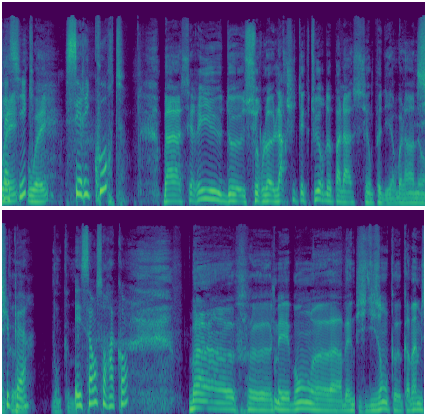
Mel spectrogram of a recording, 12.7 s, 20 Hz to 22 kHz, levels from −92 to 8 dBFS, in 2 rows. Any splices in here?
yes; 2 cuts; at 10.4 s, 11.6 s

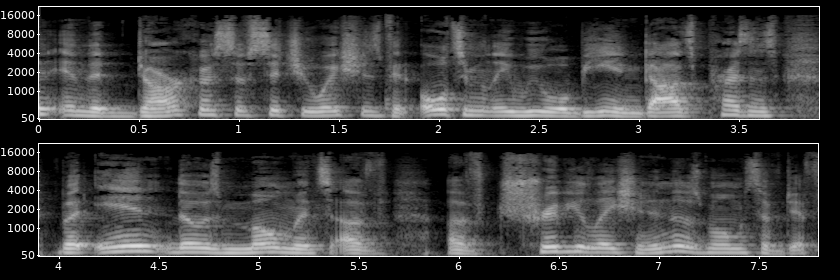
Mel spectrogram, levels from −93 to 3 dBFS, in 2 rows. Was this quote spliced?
yes; 1 cut; at 1.7 s

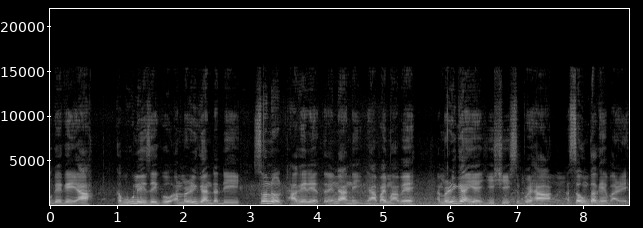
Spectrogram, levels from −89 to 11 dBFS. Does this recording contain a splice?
no; 0 cuts

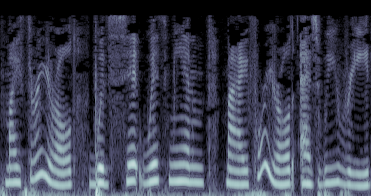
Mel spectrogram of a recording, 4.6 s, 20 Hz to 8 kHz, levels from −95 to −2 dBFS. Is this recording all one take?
no; 1 cut; at 1.1 s

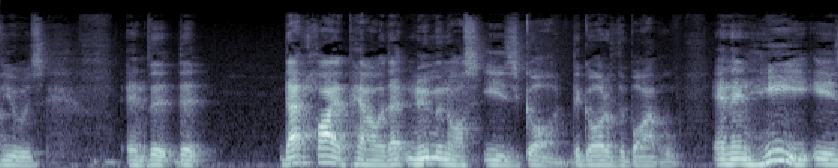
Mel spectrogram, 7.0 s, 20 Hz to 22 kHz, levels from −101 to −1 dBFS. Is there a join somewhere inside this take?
yes; 1 cut; at 1.2 s

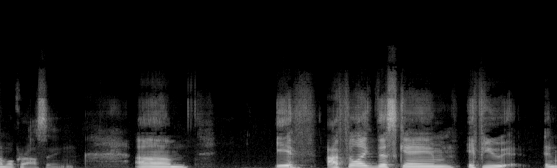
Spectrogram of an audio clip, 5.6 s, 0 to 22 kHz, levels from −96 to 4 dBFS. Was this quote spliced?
yes; 1 cut; at 4.6 s

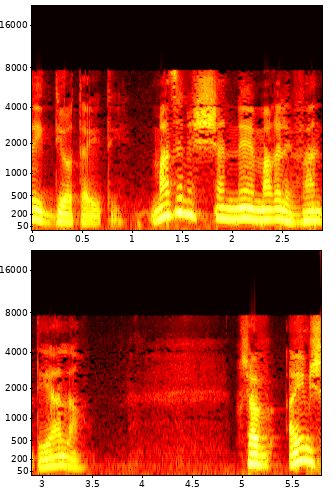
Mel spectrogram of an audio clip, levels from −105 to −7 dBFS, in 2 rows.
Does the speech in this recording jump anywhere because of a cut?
no; 0 cuts

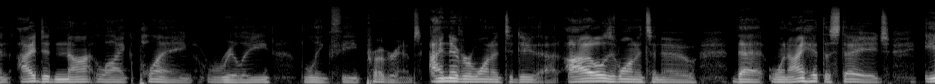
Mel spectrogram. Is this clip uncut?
no; 1 cut; at 4.2 s

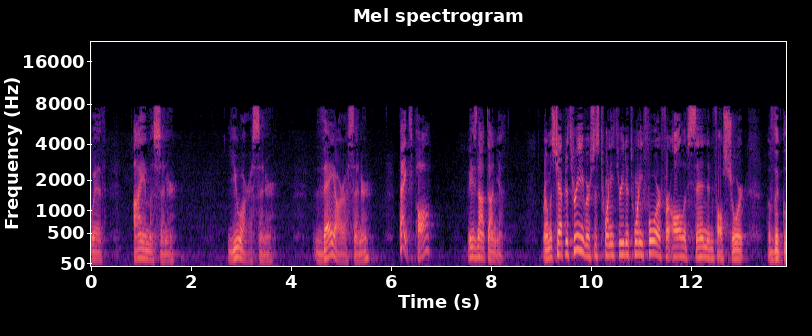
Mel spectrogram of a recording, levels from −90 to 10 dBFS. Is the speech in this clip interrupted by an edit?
yes; 1 cut; at 6.0 s

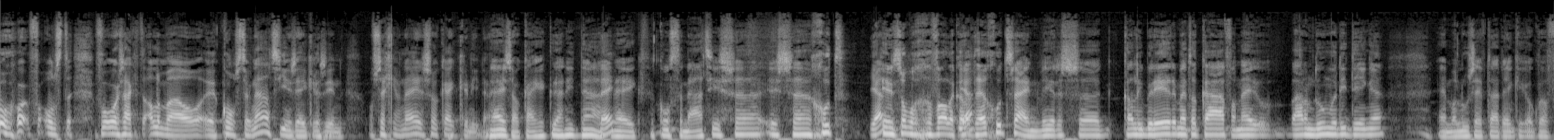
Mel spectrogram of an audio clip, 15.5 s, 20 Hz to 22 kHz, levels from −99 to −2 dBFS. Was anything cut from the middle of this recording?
no; 0 cuts

